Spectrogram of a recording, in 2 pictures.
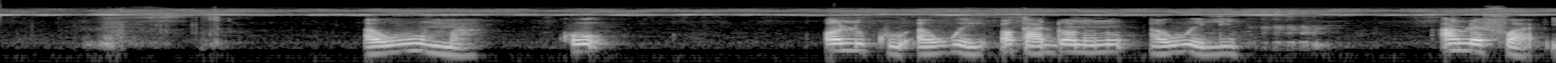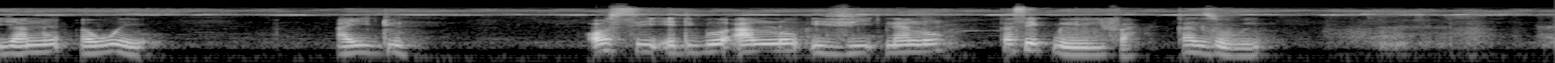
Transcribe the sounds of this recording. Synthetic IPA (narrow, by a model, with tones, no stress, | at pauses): a˨wu˦mã˨ | kʰʊ˦ | ɔ˦lu˦kʰu˨ʔa˨wu˦e˨ɔ˦ka˨dɔ˦nʊ̃˦nʊ̃˦a˨wu˦e˨li˦ | a̰˦lʊ˦ɛ˨fʊ˨a̰˨ja˨nʊ̃˦a˨wu˦e˨ | a˨ji˦du˦ | ɔ̰˦sɪ˦ʔe˨di˨ɡ͡bo˦ʔa̰˨lʊ˦ʔi˨vi˨nɛ̃˦lʊ˦ka˦sɛ˦k͡pe˨li˨fa˨ka˦zo˨we˦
